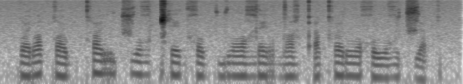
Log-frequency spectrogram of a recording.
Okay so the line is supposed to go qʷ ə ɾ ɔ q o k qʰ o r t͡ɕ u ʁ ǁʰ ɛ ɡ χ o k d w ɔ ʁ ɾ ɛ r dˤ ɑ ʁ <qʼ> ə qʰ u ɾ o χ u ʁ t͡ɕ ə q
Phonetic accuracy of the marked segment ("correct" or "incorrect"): correct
